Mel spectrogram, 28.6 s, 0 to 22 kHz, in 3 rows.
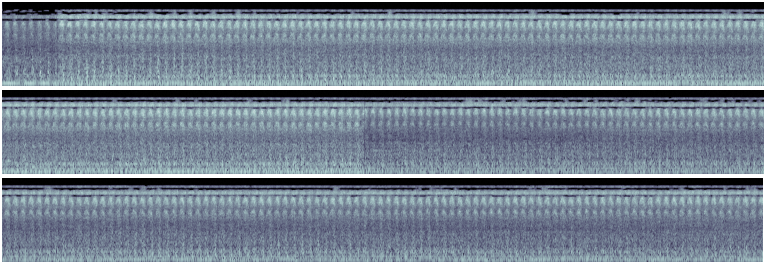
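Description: Robinson R44 tour helicopter running: a steady engine and rotor drone with a rapid pulsing, a little quieter from about halfway through.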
